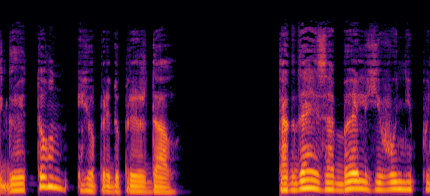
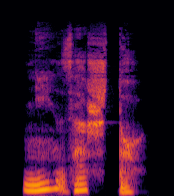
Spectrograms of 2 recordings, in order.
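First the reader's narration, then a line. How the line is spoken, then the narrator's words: Whisper. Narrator (Russian): прошептала она в темноту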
